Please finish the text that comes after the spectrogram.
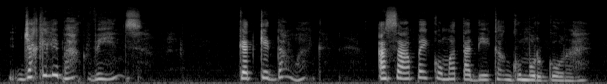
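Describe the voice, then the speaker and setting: Actress doing gentle young ilocano woman in a radio drama, high breathy voice, tender and pleading. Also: lively intonation, a little slow, heavily acted. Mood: apologetic, pleading.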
